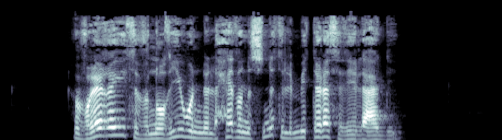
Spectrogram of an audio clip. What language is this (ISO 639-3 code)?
kab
